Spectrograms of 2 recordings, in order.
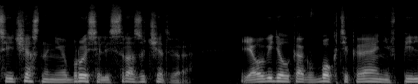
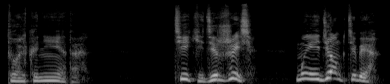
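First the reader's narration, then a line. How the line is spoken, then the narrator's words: Shouted. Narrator (Russian): крикнул я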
